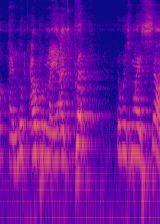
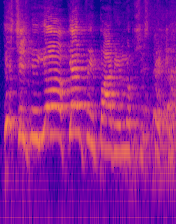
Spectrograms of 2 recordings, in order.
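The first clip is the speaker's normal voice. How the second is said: much higher, loud retort; exasperated shout; 8 semitones higher, 12 dB louder than usual. Retold or imitated. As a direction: fire it back at the conductor. Sarcastic retort to conductor.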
